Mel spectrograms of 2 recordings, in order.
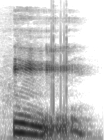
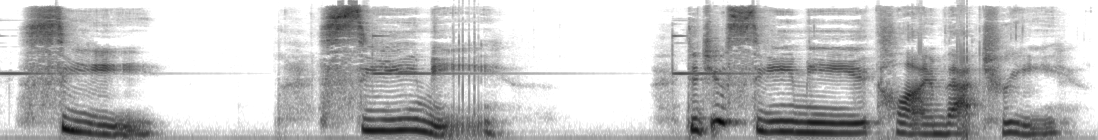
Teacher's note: e the jaw is closed to help press your tongue higher the tongue is very high and tense and forward your lips for this sound are spread in a very tense smile position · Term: the e sound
